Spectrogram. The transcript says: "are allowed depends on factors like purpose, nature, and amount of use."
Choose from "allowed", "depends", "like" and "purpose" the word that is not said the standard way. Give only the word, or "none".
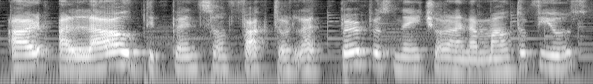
depends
